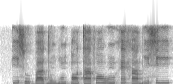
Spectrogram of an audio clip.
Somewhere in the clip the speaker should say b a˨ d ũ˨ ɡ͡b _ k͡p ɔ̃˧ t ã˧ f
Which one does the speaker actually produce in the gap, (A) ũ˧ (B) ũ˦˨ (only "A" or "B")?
A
